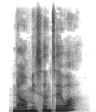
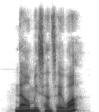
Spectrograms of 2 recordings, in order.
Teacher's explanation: So using someone's name and attaching wa with rising intonation is a very common way to ask someone a question that they just asked you, or to ask someone about a topic being discussed.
